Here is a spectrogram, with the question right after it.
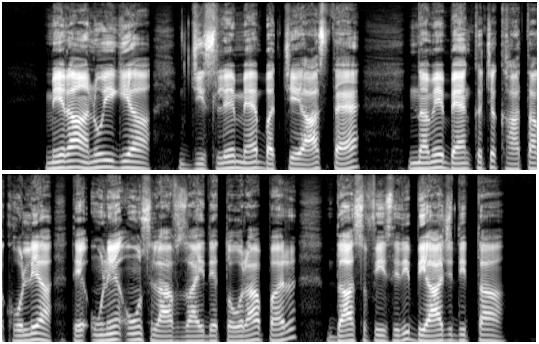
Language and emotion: Dogri, surprised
